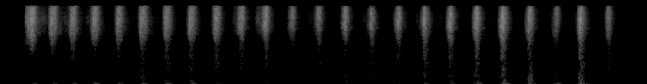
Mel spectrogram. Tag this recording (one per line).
papaver
drum
shot
shaker
foley
one
perc-sound
shake
opium
percussion
perc-hit
groove
steady
gentle
shaking
poppy
drum-hit
nature
rhytm
rhythm
realistic
seeds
